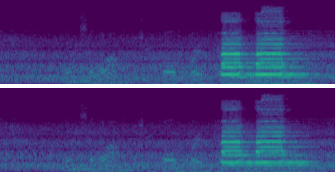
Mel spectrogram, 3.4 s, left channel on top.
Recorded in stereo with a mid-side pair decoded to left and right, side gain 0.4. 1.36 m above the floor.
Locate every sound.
0.6 s a man speaking: 40° left, 9.5 m; by 3.2 s 50° left, 8.5 m
2.2 s a car horn: 35° left, 3.5 m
